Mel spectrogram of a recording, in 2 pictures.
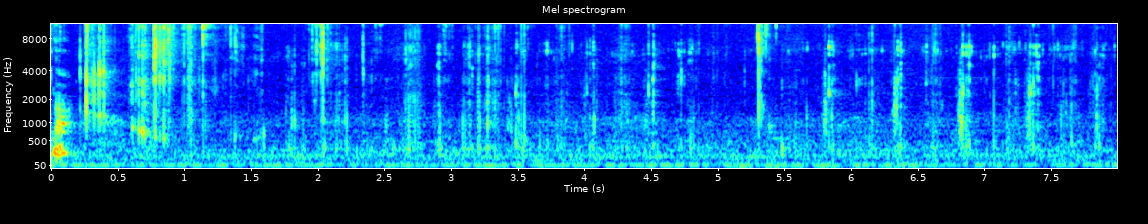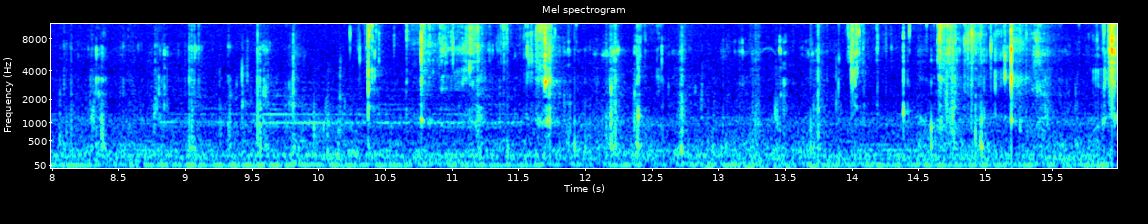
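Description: Close-miked eating: a soft taco chewed with moist mouth clicks and small crunches. Near the end comes a louder, crisp crunching bite into a green onion stalk.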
